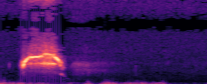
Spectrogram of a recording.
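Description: A short, high whistle, about half a second long, that rises and then falls in pitch, over a gusty rumble of wind on the microphone.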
